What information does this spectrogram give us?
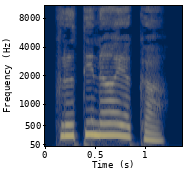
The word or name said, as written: ಕೃತಿನಾಯಕ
